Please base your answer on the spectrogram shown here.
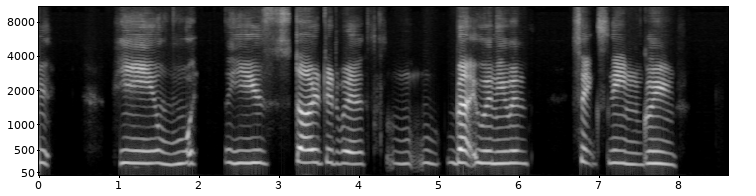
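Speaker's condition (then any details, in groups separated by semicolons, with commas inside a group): Cerebral palsy; from birth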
